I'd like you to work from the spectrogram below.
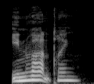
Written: indvandring

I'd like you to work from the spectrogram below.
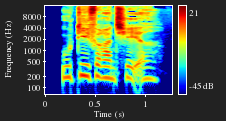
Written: udifferentieret

